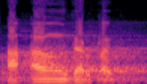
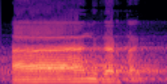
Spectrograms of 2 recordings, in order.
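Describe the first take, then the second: First: Both glottal stops at the start are fully pronounced. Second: The two glottal stops merge into one sound. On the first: "dibaca tahkik" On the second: "bil idgham"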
